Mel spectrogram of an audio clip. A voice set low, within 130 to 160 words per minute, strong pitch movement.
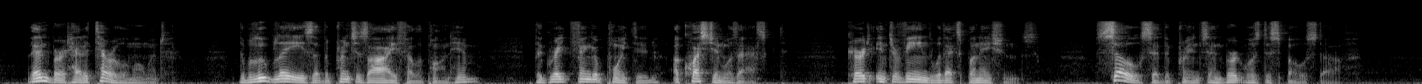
Yes: very low, 95 Hz; average, 155 wpm; wide, 6.6 semitones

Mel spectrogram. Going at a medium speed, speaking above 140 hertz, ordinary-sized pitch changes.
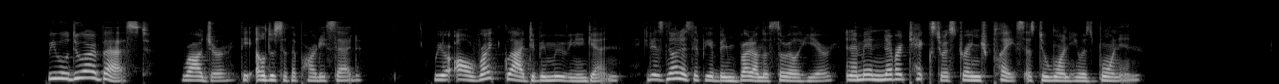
No: fast, 235 wpm; high, 190 Hz; average, 3.8 semitones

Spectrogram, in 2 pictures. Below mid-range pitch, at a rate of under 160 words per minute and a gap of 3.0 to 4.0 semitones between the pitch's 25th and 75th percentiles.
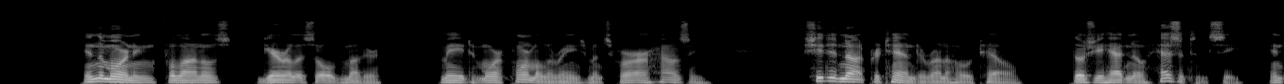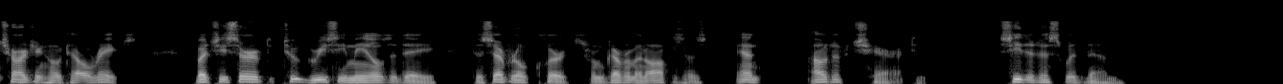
No: very low, 95 Hz; slow, 135 wpm; average, 4.5 semitones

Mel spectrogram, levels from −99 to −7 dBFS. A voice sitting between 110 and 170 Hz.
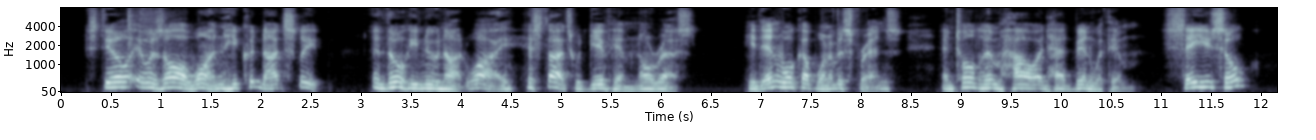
Yes: medium, 140 Hz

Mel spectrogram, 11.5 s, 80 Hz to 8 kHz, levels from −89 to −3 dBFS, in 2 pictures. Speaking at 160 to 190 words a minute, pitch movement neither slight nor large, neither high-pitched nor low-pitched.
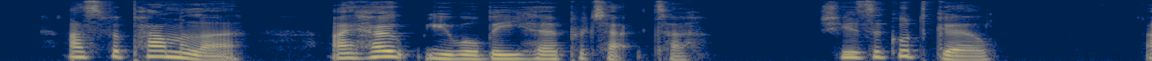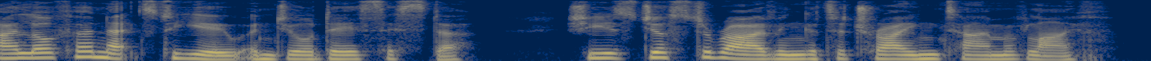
Yes: average, 180 wpm; average, 4.8 semitones; medium, 155 Hz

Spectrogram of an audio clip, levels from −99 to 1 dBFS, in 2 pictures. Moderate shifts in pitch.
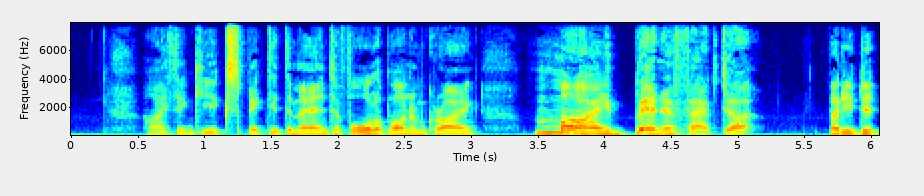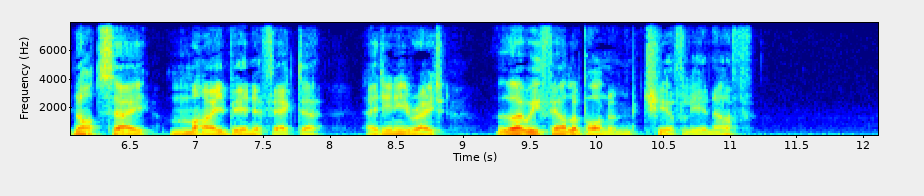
No: wide, 6.7 semitones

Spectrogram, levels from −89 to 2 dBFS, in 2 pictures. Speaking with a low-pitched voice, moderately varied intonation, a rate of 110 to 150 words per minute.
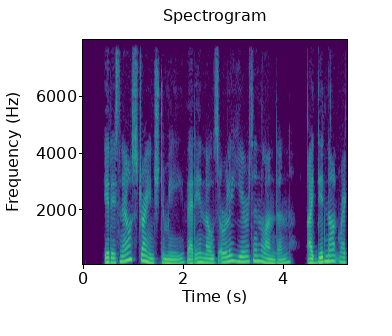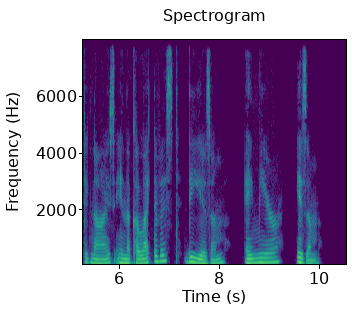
No: medium, 150 Hz; average, 4.3 semitones; average, 140 wpm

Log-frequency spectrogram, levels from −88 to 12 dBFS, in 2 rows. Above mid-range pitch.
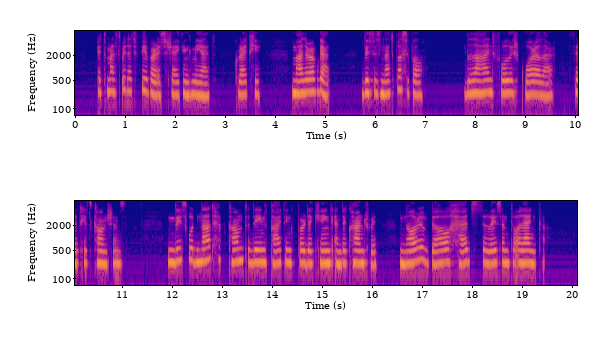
Yes: high, 245 Hz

